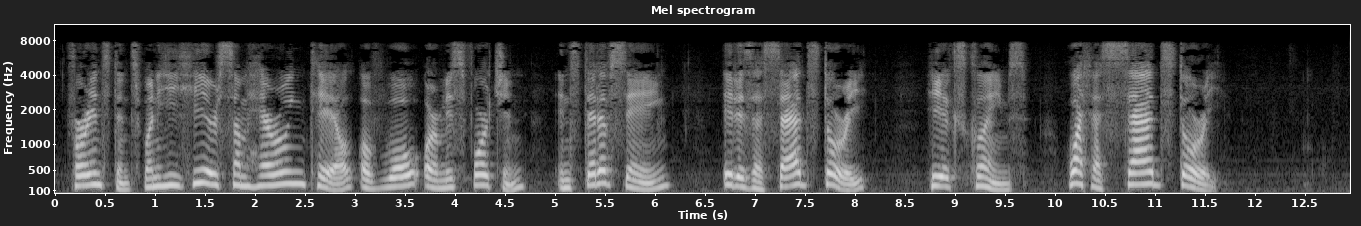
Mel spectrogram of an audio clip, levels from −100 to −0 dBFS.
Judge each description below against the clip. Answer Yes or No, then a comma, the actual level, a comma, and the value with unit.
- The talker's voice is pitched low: No, medium, 185 Hz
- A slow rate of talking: Yes, slow, 120 wpm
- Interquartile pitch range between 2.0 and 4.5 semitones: No, wide, 5.5 semitones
